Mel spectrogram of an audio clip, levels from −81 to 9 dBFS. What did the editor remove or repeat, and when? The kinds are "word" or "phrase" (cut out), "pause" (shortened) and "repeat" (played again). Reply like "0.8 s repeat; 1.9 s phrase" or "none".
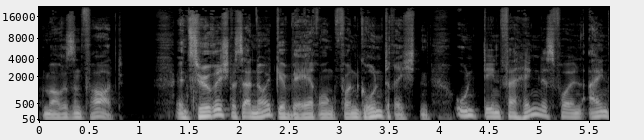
1.9 s word; 2.3 s phrase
